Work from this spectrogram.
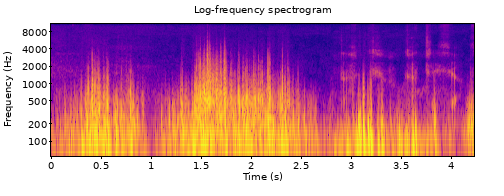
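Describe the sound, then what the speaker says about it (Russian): Gusty wind buffets the microphone outdoors during a woodcock and snipe hunt, a loud rumbling roar that rises and falls, with someone speaking over it. "Ветер."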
